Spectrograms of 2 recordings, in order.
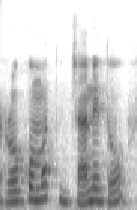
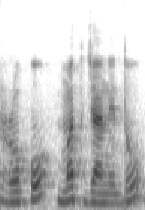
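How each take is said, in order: First: Slow "रोको मत", short break, "जाने दो"; "रोको मत" as one phrase, then release with "जाने दो"; comma after मत. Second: Slow "रोको", pause, then "मत जाने दो"; "रोको" stands alone, "मत जाने दो" follows as one phrase; comma after रोको. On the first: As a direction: pause after "मत", before "जाने दो". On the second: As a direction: break right after "रोको". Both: Shown as a demonstration. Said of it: "एक comma का difference है".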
